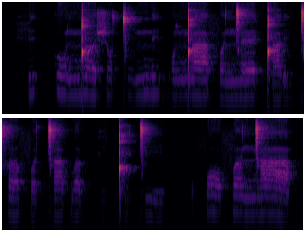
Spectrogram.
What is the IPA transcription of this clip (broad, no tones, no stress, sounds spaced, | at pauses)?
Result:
h i kː o ŋ͡ǃ ɐ ʃ ɔ ǀ o̤ nː i b ɔ ŋ͡ǃ a f ɐ ŋ͡ǀ ɛ ǃ a ɾ i ǀʰ ɐ f ɐ ǀ a b ɐ kː e̤ ǃ ɛ̤ ǀ i | f ɔ f ɐ ŋ͡ǀ a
